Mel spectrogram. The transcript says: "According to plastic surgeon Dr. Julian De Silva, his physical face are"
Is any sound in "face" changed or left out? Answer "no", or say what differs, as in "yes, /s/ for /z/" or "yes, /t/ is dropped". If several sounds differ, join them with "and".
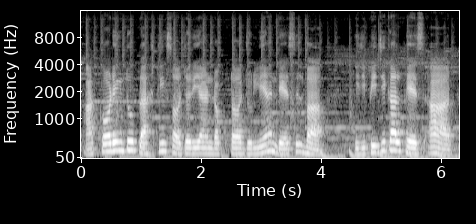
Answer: yes, /p/ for /f/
